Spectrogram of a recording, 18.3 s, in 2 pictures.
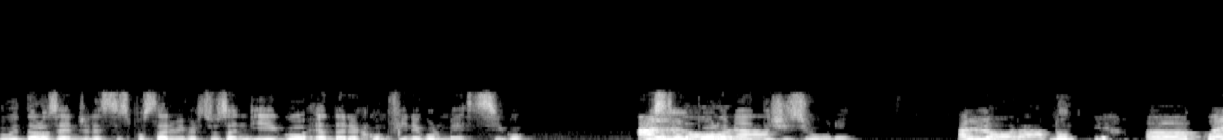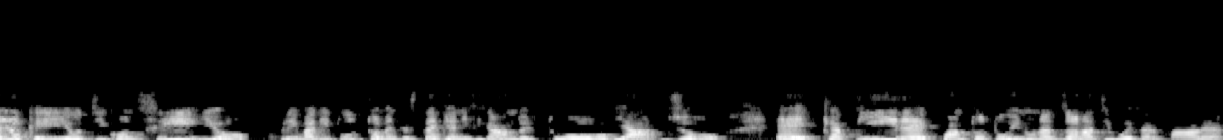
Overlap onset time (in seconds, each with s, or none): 4.8 s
